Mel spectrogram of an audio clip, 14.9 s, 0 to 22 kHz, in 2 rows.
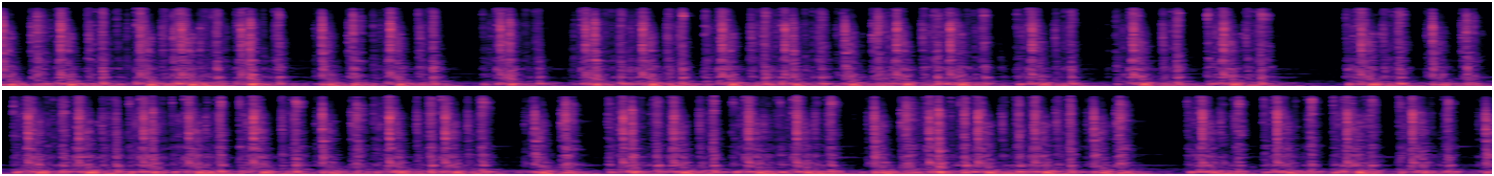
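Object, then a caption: Metal typewriter. Fingertips type steadily on the keys of a 1950s vintage metal-cased typewriter, producing dense, rapid mechanical typebar strikes with bright clacks over a low body thump. Brief pauses break the typing near 2, 6.5 and 13 seconds before the quick, tightly damped keystrokes resume.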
